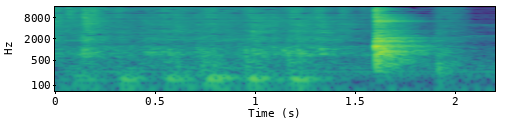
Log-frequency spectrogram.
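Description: Wire whisk working wet banana batter in a stainless steel bowl, soft strokes repeating about four to five times a second, then one loud knock of the whisk against the bowl near the end as it is set down.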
